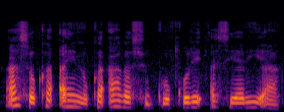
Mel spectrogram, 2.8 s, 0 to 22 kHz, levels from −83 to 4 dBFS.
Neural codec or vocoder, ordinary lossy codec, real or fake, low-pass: vocoder, 22.05 kHz, 80 mel bands, WaveNeXt; none; fake; 9.9 kHz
